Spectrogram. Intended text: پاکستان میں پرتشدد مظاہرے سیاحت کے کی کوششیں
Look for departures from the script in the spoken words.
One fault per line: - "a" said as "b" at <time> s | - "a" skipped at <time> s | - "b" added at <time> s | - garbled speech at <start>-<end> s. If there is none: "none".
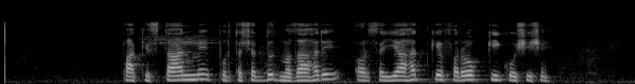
- "اور" added at 3.5 s
- "فروغ" added at 4.4 s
